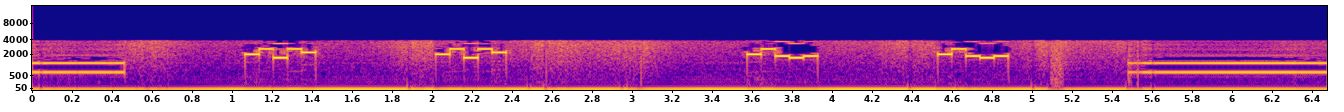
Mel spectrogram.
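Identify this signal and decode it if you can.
Five-tone selective call (ZVEI), heard as quick runs of five tones, tones of about 70 ms. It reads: 88669 88669 88767 88767
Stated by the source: Received with an SDR; ZVEI five-tone selective call.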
